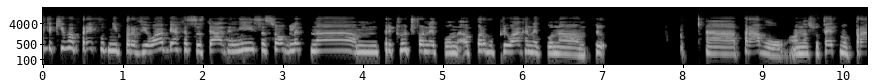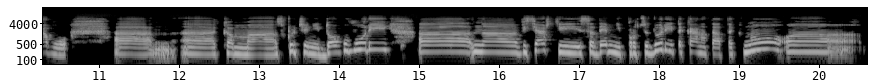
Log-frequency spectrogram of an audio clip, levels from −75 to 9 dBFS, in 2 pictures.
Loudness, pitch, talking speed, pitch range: -22 LUFS, 225 Hz, 80 wpm, 195-255 Hz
